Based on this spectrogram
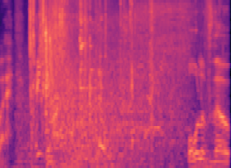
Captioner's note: gun pops; officer grunts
